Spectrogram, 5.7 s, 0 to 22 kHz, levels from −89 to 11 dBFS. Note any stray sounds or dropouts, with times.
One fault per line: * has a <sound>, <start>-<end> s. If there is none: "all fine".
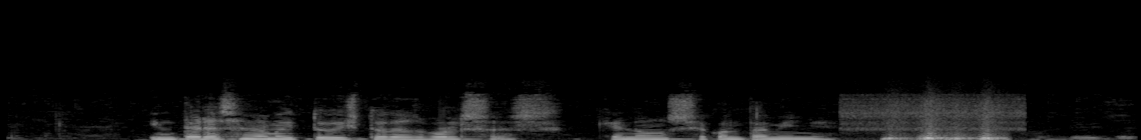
* has a whoosh, 4.4-5.1 s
